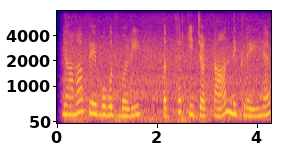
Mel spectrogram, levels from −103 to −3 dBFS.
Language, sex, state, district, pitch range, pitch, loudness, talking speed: Hindi, female, Punjab, Pathankot, 205-260 Hz, 230 Hz, -16 LUFS, 140 wpm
